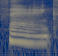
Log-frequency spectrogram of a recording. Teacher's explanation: for the thank, my vowel is way down here with it more open.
